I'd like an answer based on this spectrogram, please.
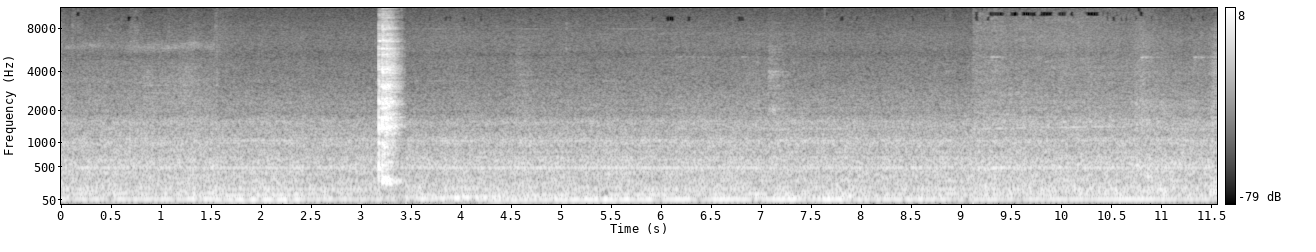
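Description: A metal pot lid clanks down once onto a metal cooking pot about three seconds in, the loudest sound here, over a steady low rumble.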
